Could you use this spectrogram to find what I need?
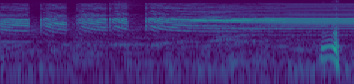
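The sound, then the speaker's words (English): An air horn sound played from a phone app blares loudly and buzzily for a couple of seconds, its harsh tone stuttering briefly at the start, with a short vocal sound near the end. “He literally has a air horns app.”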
